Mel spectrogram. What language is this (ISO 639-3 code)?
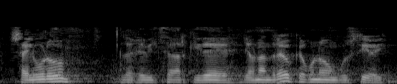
eus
